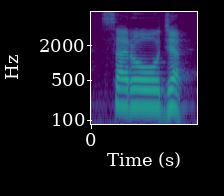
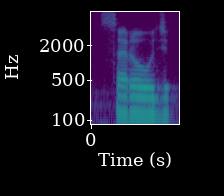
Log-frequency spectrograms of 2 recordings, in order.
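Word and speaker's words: सरोज: it in Sanskrit here it will be Charan saroja is how we would pronounce in Sanskrit here it would be saroj saroj so SRI Guru Charan saroj Raji SRI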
